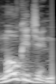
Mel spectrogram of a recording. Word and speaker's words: Mokujin: Mokujin. – Mokujin. – Yeah, Mokujin.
